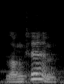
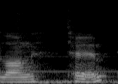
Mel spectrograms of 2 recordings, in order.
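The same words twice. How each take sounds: First: The two words run together as one unit. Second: The two words are said separately with a break. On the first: The speaker calls it right. "it's long term" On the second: The speaker calls it wrong. "Rather than saying long term"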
